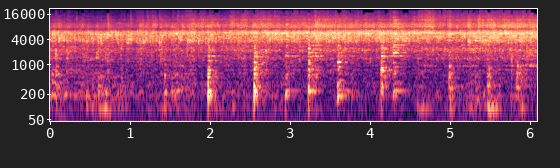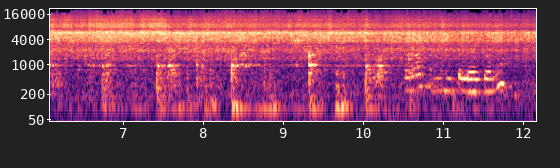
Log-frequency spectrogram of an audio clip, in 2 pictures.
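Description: Onions frying in oil for bitter gourd curry, a close steady sizzle with repeated sharp scraping and stirring knocks of a spatula in the pan, no talk.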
